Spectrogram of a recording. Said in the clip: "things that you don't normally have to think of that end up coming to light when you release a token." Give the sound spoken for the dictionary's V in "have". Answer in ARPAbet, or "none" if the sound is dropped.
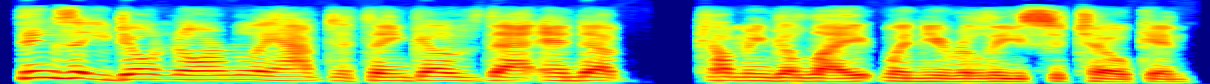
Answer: F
